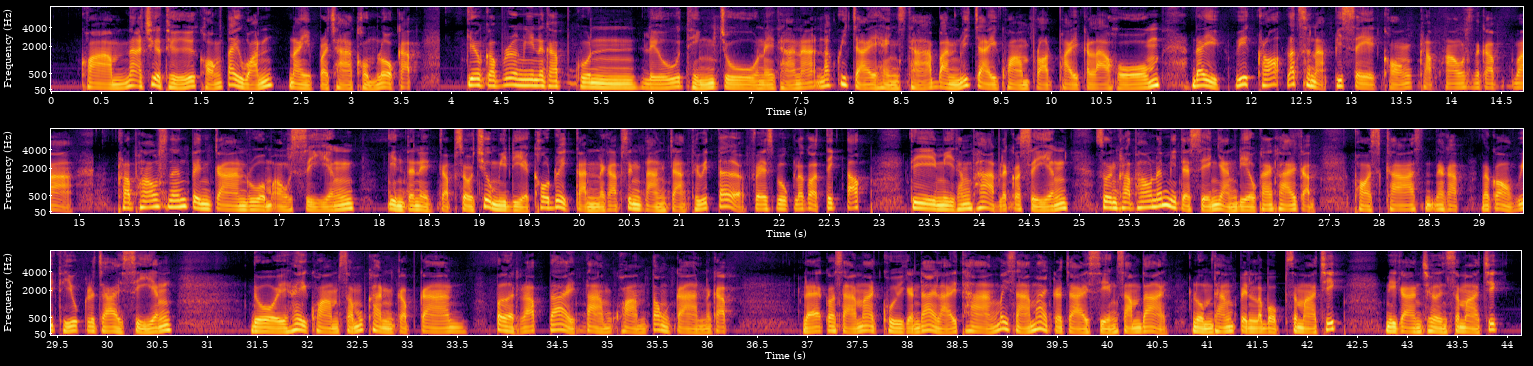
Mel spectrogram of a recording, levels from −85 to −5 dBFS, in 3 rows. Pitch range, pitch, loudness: 100-130 Hz, 110 Hz, -16 LUFS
